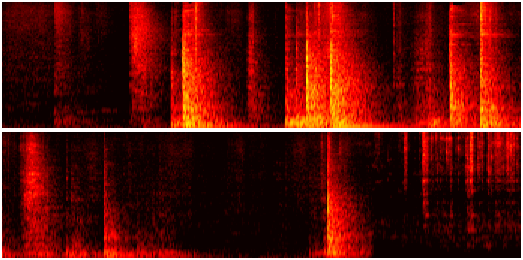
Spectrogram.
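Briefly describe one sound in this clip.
Metal parts clank and knock as they are clamped together.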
